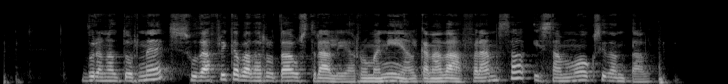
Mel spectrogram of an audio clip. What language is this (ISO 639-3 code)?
cat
